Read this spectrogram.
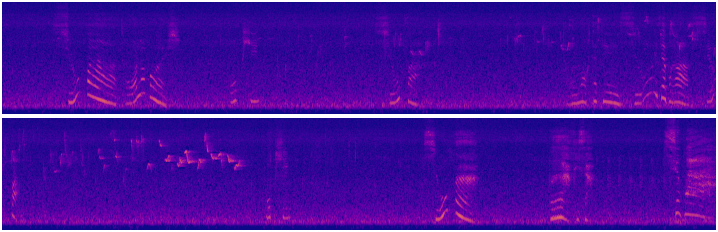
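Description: A young woman talks to a dog in a high, cheerful voice, in short bursts.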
